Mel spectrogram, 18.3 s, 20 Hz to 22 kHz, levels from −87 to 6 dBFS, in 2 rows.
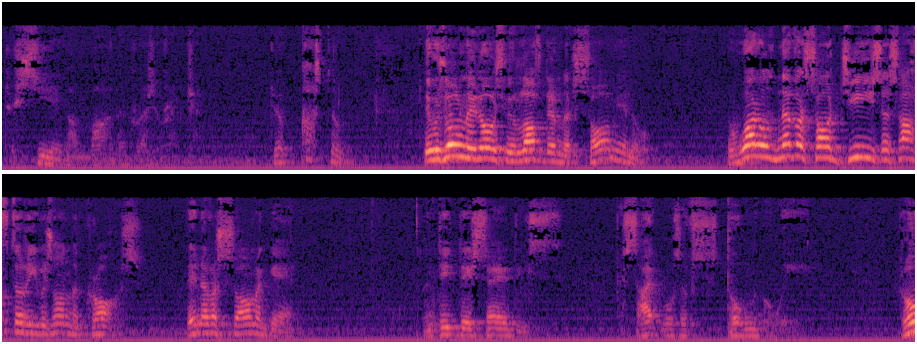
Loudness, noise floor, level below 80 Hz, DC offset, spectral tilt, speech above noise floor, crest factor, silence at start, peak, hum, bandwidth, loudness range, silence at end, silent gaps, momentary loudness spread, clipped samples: -23 LUFS; -45 dBFS; -46 dBFS; under 0.1%; -4 dB/octave; 21 dB; 22 dB; 0 s; -4 dBFS; none; 13.5 kHz; 13 LU; 0 s; none; 24 LU; under 0.1%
